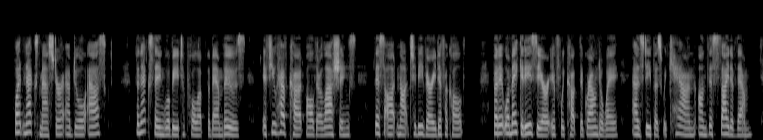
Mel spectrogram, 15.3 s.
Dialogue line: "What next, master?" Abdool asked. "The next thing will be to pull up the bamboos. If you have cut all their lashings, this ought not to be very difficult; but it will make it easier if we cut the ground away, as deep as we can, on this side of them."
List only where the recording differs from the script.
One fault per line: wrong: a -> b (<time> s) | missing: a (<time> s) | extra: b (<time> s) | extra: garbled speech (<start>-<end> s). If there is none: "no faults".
no faults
